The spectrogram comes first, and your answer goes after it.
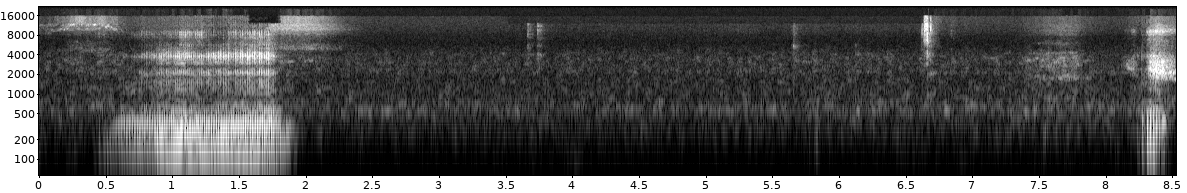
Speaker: you can probably hear the dog that's snoring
